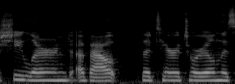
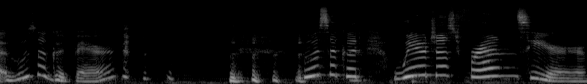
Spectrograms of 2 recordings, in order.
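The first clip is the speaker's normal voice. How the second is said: soothing high rising sing-song, like to a pet; 7 semitones higher than usual. Calming a bear in character, weapons lowered: sing-song voice to a bear. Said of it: "speak in a, like, a sing-song sort of way".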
